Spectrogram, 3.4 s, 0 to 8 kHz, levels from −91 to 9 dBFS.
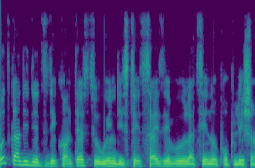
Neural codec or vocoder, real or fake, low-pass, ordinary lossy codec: none; real; 7.2 kHz; none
